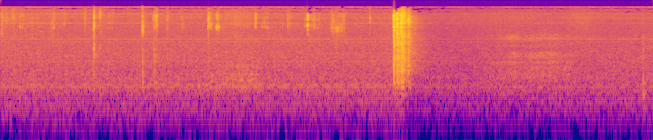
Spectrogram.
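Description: Fingers handling a small circuit-board audio module and its micro SD card: a few faint clicks, then one sharp click about four seconds in.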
